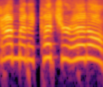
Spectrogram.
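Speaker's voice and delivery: shrill, very high-pitched, very loud voice. Imitating a character from an audio version, with a really high-pitched voice. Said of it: "he's got a really high-pitched voice".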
